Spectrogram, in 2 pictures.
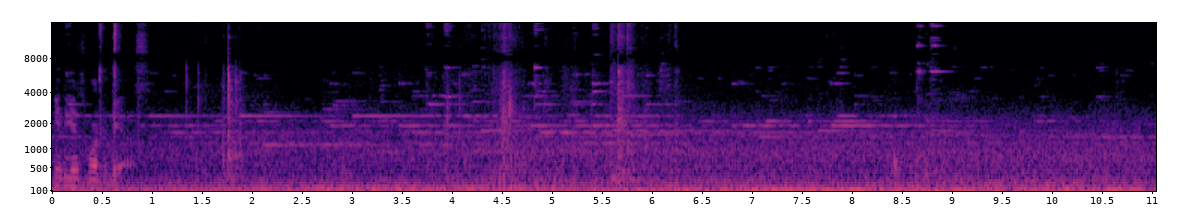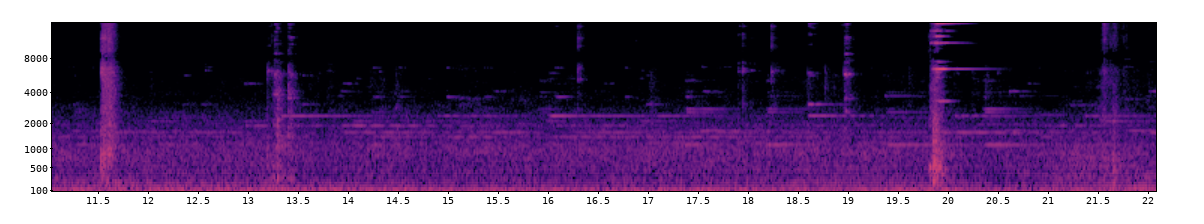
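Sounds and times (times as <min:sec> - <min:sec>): metal wind chimes ringing: 0:00.0 - 0:22.0
sharp metallic clank: 0:11.5 - 0:11.9, 0:19.8 - 0:20.4.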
